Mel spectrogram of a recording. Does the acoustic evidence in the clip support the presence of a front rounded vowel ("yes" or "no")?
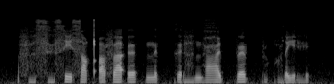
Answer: yes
